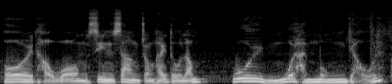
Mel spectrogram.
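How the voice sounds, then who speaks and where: A man with a Hong Kong Cantonese accent tells a horror story in the first person, in a suspenseful, colloquial, expressive way. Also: fairly low pitch, normal speed, slightly rough. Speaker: ghost story narrator. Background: music behind the voice.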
